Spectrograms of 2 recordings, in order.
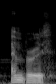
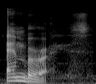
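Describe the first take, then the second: First: The name ends like the word 'memories'. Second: The name ends with a separate word 'eyes'. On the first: "like memories" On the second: "Is that really how you say that name?"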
